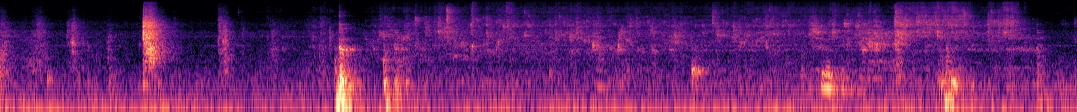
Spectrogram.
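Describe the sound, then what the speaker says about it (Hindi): Water runs from a tap as hands are washed, a quiet, steady splash broken by a couple of louder knocks and clinks. "मैं हैंड वॉश करती हूँ।"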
